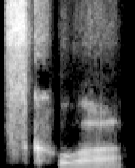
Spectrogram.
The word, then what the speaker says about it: school: Yang ini bunyinya seperti K school.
